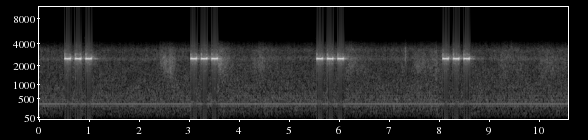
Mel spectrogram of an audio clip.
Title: Beeping noise, hitec A9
